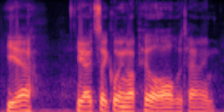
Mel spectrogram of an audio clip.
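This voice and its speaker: A man's voice: mid-range voice, fairly even intonation, brisk. A middle-aged man hosting a casual travel vlog, talking easily to a camera held at arm's length outdoors. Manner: easygoing, talks straight to a handheld camera. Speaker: vlog host. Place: outdoors in a parking lot.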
